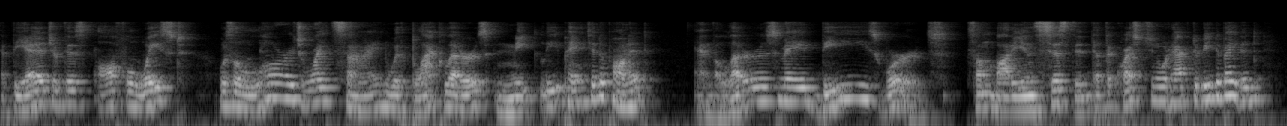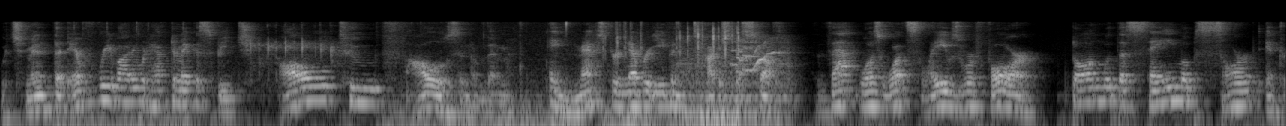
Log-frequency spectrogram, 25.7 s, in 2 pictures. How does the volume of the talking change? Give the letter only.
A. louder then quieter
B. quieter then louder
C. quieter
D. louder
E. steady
E.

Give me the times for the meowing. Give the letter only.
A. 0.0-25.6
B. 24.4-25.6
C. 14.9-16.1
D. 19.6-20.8
D.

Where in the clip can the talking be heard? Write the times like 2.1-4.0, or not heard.
0.0-25.6.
